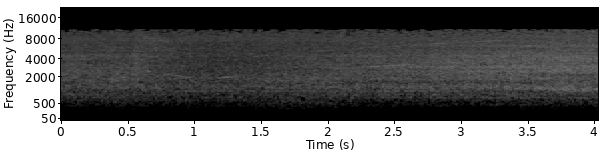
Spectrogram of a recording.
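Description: Near silence: a faint, steady hiss of room tone.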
